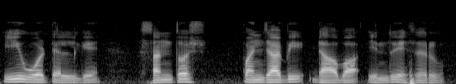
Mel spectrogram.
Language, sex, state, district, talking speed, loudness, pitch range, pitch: Kannada, male, Karnataka, Bangalore, 90 wpm, -20 LUFS, 100-115 Hz, 105 Hz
